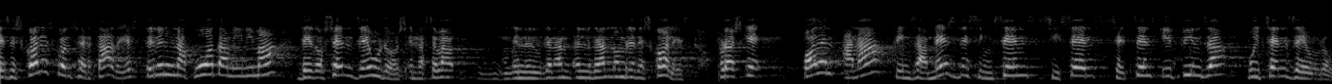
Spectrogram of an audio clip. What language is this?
Catalan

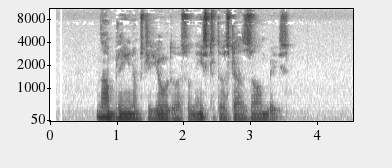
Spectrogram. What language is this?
Latvian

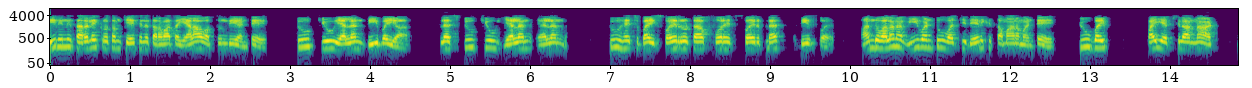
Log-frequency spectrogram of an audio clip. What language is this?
Telugu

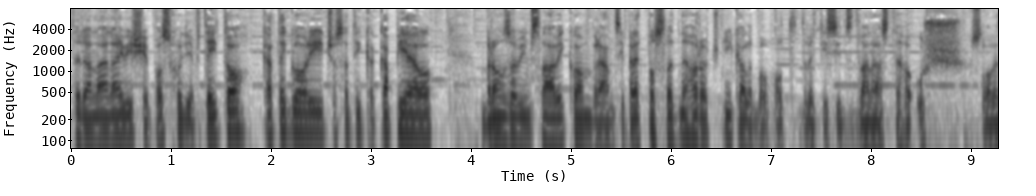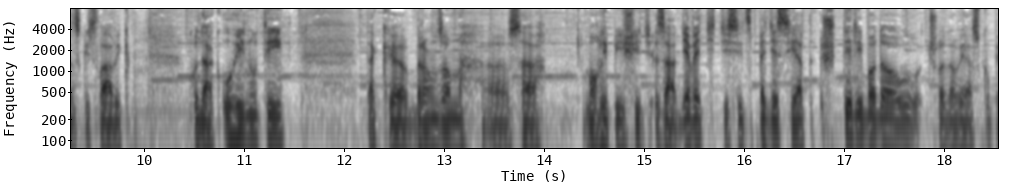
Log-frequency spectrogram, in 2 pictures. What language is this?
Slovak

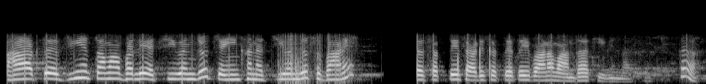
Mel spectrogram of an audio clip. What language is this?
Sindhi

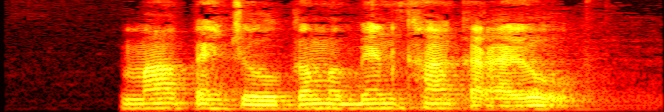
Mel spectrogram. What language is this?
Sindhi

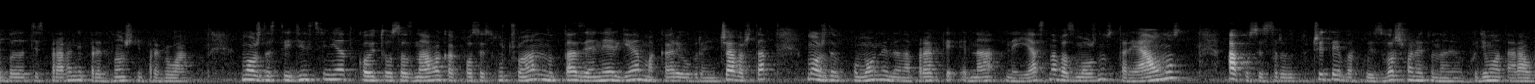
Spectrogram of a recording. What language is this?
Bulgarian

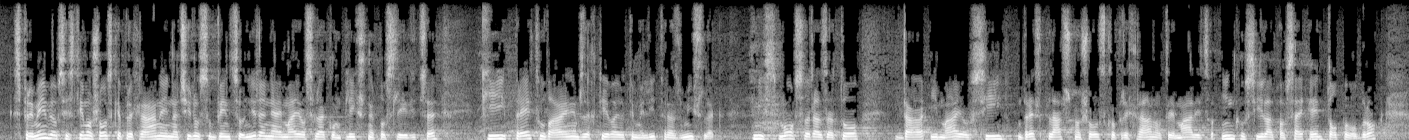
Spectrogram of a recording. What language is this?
Slovenian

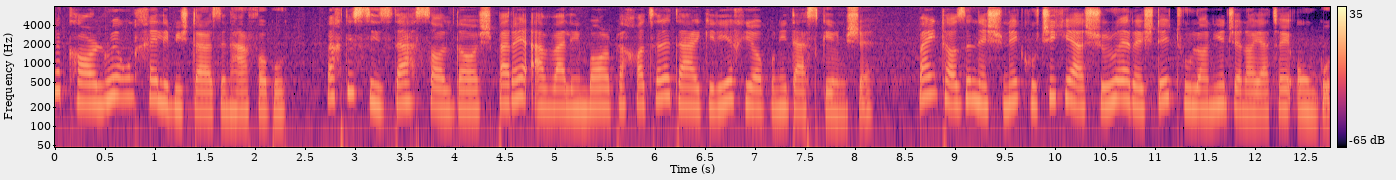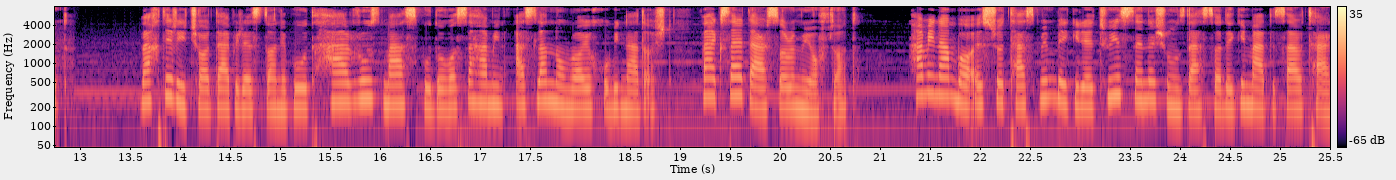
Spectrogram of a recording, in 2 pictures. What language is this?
Persian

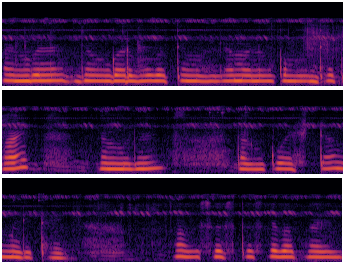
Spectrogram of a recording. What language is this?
Odia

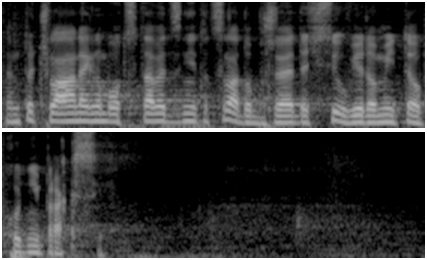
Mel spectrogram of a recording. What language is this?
Czech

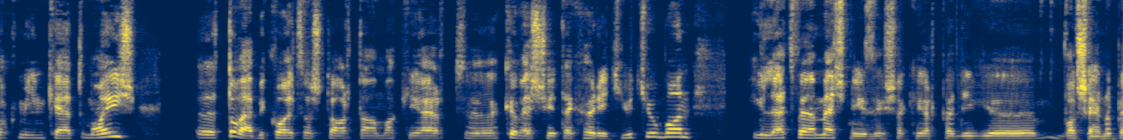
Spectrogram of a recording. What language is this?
Hungarian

